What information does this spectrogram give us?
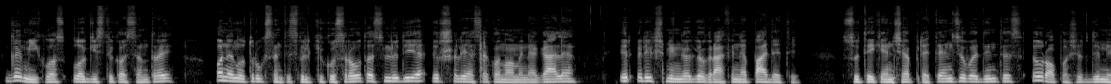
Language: Lithuanian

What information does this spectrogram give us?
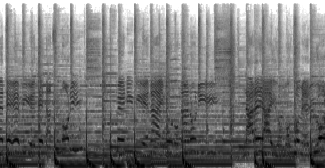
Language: Chinese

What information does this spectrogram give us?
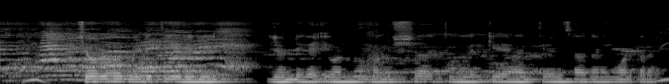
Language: Kannada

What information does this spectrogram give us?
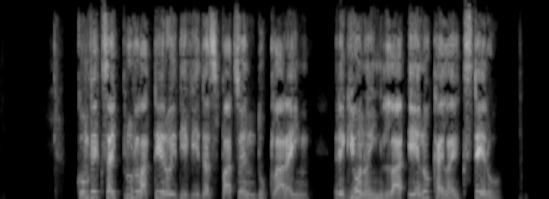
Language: Esperanto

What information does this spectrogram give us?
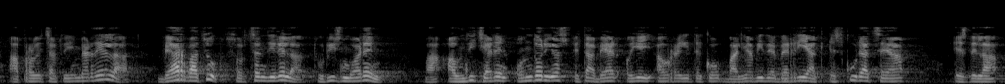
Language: Basque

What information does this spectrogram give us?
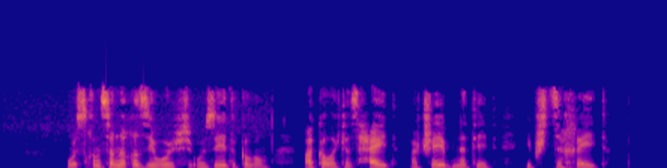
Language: Abkhazian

